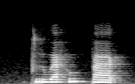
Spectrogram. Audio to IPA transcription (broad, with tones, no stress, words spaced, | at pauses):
kru˦˥a̯hu˥˩k̚pa˦˥k̚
